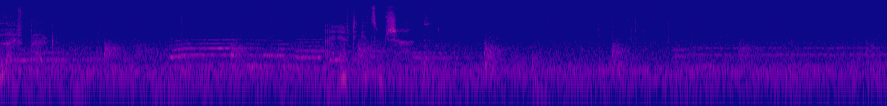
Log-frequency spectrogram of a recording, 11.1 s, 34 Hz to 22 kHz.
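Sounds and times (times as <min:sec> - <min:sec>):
faint sustained music tones: 0:00.0 - 0:11.0.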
